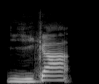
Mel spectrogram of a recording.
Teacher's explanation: That's a mid-falling, high-level combination.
